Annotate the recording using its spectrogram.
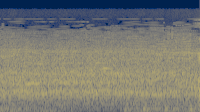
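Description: Steady stadium crowd noise in a football ground, heard through a TV broadcast.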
